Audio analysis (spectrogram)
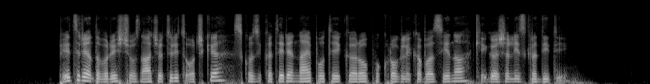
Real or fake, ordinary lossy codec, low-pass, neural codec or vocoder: fake; none; 10.8 kHz; codec, 24 kHz, 0.9 kbps, DualCodec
